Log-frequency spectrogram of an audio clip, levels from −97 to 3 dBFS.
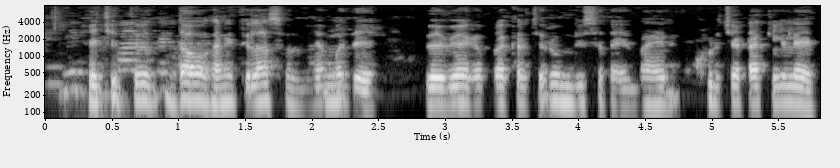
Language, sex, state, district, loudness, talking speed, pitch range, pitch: Marathi, male, Maharashtra, Pune, -18 LUFS, 145 wpm, 140-160 Hz, 145 Hz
